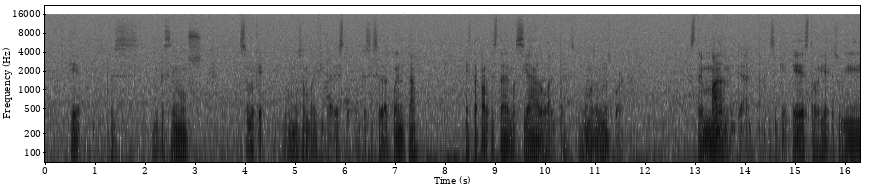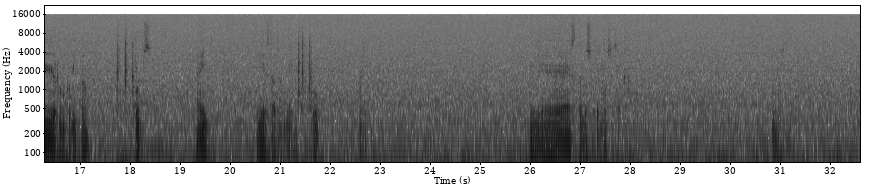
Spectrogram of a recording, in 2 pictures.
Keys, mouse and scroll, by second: 4.3 click, 9.2-12.7 drag, 14.0 click, 14.8-16.7 drag, 17.0 click, 18.0 ctrl+z, 18.5 ctrl+click, 20.0 click, 20.7 click, 21.5 ctrl+z, 22.0-25.4 ctrl+drag, 26.0-28.3 drag, 30.8 click, 31.5 click, 32.0 click.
